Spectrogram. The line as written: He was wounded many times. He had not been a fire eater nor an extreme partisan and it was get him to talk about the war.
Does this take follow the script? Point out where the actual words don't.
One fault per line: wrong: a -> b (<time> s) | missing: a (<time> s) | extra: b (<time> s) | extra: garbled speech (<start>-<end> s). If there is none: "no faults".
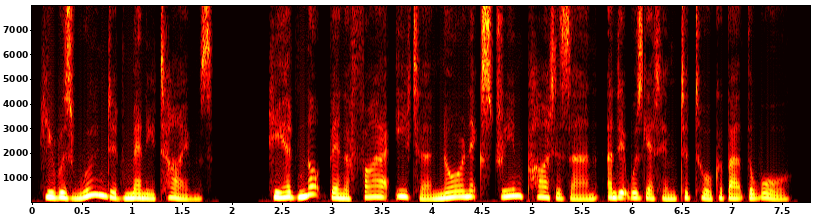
no faults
